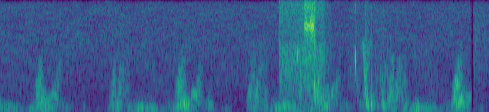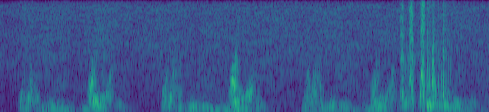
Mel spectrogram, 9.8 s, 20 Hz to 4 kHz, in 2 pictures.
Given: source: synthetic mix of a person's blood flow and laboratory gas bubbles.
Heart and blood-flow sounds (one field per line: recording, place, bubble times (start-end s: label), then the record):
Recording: Doppler ultrasound of blood flow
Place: precordium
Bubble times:
2.79-3.33 s: bubbles
3.47-3.96 s: bubbles
8.88-9.42 s: bubbles
From the record:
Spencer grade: 2 (many but less than half of the cardiac periods contain bubble signals, singularly or in groups)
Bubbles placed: anywhere in the cardiac cycle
